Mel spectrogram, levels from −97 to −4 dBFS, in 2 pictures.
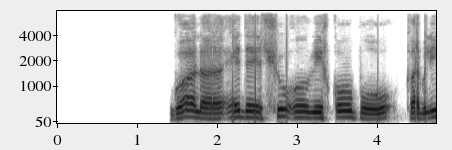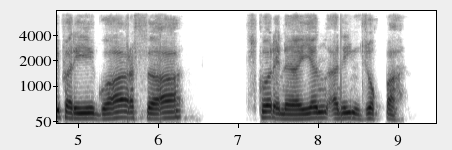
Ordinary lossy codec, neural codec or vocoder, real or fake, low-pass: Opus, 64 kbps; codec, 24 kHz, 0.9 kbps, WavTokenizer, medium speech release version 2; fake; 7.2 kHz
